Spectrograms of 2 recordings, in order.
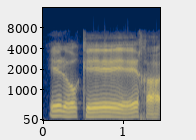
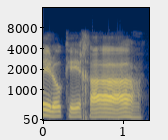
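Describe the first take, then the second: First: The stress is on the second-to-last syllable. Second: The stress is on the final syllable. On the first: The speaker calls it right. "c'est l'avant-dernière syllabe qui va être jouée" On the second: The speaker calls it wrong. "et pas"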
